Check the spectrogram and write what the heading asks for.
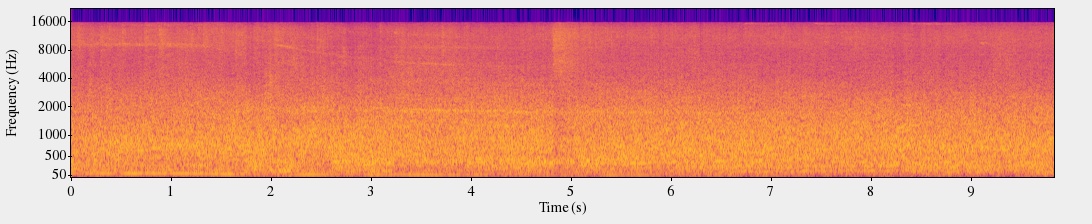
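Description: Steady traffic noise from a busy city street, with the low hum of vehicle engines.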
